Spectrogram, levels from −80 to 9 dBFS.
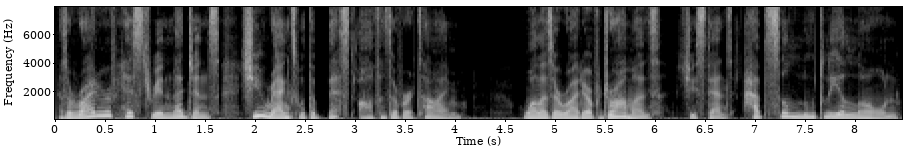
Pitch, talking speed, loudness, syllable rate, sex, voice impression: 175 Hz, 185 wpm, -16 LUFS, 5.5 syllables/s, female, very feminine, very adult-like, slightly old, slightly thin, slightly tensed, powerful, slightly dark, very soft, clear, fluent, slightly raspy, cute, slightly cool, very intellectual, slightly refreshing, very sincere, very calm, very friendly, very reassuring, very unique, very elegant, very sweet, slightly lively, kind, slightly intense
